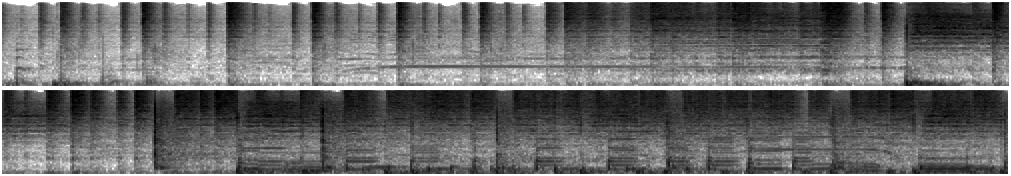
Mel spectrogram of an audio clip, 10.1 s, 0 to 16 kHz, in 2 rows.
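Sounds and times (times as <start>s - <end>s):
live band music: 0.0s - 10.0s
cymbals washing: 0.8s - 10.0s
kick drum and bass guitar: 6.2s - 10.0s.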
